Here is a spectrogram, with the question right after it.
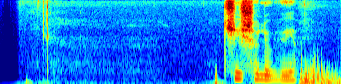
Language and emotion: Russian, neutral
